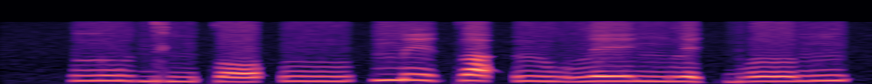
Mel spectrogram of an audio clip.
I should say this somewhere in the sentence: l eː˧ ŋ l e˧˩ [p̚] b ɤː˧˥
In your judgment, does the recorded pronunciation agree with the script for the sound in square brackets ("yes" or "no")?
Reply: no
